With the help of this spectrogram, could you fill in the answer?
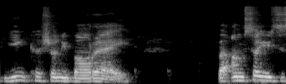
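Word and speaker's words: Yinka Shonibare: quite a few times and his name is pronounced y yinka shibare but I'm so used to saying yinka Shibari don't be surprised if I forget now yinka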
